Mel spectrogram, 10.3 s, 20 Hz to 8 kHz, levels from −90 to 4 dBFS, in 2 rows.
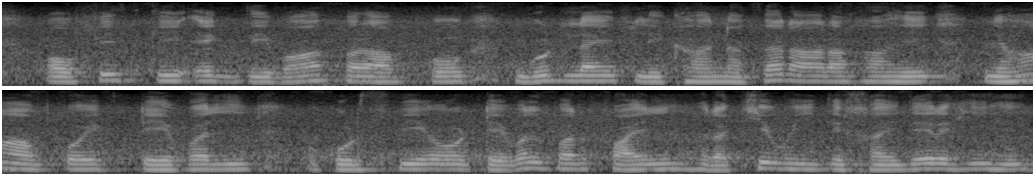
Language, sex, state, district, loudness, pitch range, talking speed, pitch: Hindi, male, Maharashtra, Solapur, -34 LUFS, 130-145 Hz, 165 wpm, 140 Hz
